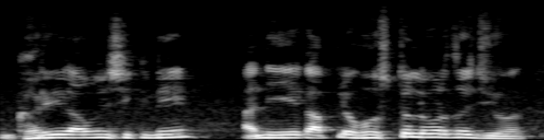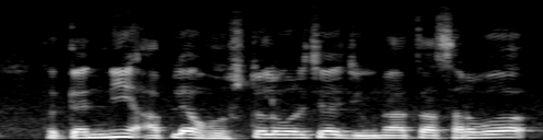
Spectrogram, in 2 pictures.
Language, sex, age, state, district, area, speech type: Marathi, male, 30-45, Maharashtra, Amravati, rural, spontaneous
